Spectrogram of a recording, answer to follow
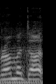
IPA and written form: ˌræməˈdɑːn (Ramadan)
